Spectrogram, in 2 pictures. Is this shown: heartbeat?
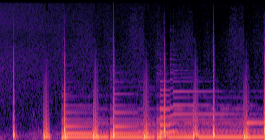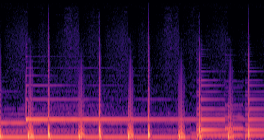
yes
